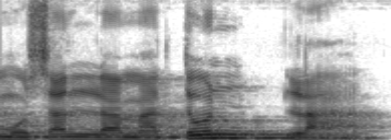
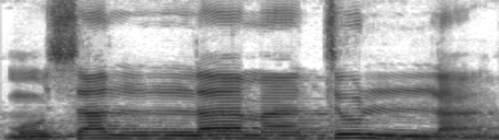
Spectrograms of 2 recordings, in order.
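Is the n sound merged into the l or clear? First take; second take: clear; merged. First: The n sound is said clearly before l. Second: The n sound merges into the following l. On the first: The speaker calls it wrong. "jangan sampai dimas, di dibaca musallamatun la, tun la itu artinya membaca dengan jelas" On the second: The speaker calls it right. "Dimasukkan ini domatain masukkan"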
